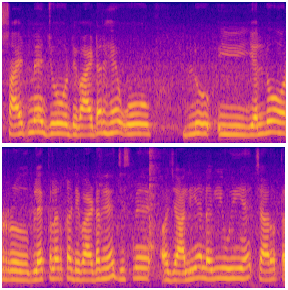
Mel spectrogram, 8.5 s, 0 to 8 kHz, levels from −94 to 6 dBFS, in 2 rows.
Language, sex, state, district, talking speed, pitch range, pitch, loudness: Hindi, female, Chhattisgarh, Raigarh, 90 wpm, 190-220 Hz, 205 Hz, -12 LUFS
